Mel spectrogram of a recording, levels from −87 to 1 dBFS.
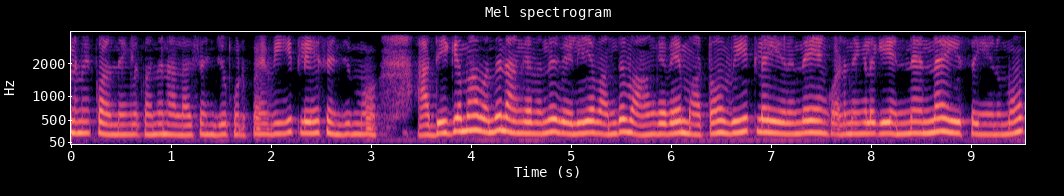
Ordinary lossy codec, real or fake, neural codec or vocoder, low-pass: none; real; none; 3.6 kHz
